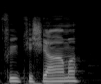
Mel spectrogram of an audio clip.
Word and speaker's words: Fukushima: Fukushima.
